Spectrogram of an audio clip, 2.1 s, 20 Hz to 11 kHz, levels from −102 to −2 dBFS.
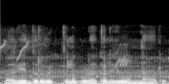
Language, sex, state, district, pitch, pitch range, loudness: Telugu, male, Andhra Pradesh, Sri Satya Sai, 105 Hz, 100-110 Hz, -14 LUFS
